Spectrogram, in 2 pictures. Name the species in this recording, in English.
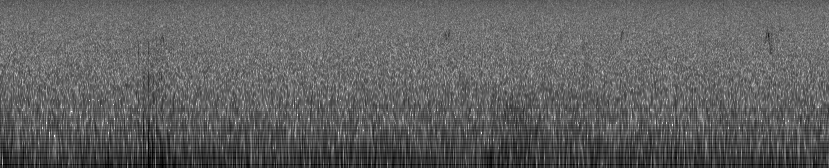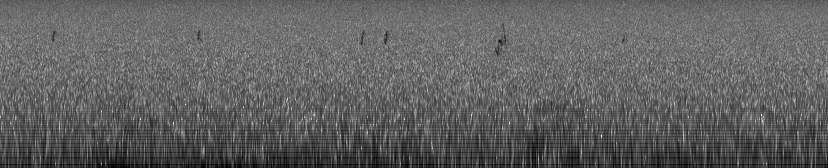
House Finch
